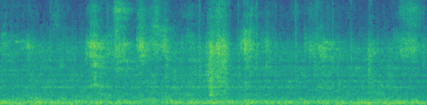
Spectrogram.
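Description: Passenger train running on the rails, heard from inside a carriage: a steady rumble of wheels and carriage with a constant low hum.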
